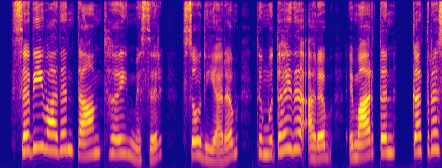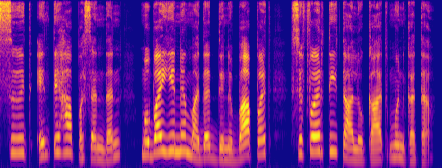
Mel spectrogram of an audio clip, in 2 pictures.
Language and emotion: Kashmiri, neutral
